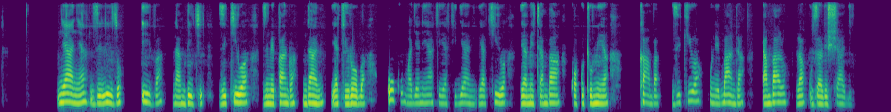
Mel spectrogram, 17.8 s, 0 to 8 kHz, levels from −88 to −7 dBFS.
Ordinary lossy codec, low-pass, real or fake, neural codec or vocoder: AAC, 48 kbps; 7.2 kHz; real; none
